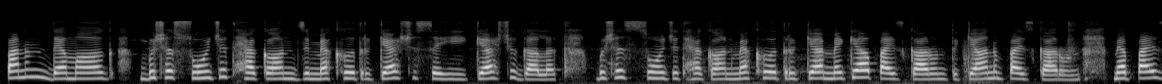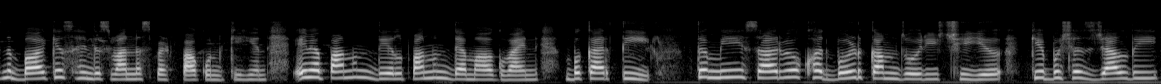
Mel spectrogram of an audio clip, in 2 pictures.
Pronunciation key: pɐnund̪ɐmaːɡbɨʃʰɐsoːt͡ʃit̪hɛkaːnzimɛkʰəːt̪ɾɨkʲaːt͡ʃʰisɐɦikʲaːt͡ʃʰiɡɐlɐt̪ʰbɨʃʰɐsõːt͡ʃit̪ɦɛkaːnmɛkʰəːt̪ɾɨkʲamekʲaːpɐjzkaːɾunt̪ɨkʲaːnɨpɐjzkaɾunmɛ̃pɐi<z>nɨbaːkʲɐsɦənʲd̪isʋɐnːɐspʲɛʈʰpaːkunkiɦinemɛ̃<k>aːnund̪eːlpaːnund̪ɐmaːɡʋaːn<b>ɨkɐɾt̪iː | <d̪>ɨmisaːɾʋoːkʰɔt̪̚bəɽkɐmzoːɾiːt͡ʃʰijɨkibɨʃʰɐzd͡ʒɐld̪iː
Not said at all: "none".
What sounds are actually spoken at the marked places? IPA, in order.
z, p, b, t̪

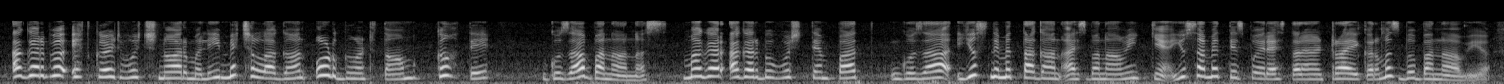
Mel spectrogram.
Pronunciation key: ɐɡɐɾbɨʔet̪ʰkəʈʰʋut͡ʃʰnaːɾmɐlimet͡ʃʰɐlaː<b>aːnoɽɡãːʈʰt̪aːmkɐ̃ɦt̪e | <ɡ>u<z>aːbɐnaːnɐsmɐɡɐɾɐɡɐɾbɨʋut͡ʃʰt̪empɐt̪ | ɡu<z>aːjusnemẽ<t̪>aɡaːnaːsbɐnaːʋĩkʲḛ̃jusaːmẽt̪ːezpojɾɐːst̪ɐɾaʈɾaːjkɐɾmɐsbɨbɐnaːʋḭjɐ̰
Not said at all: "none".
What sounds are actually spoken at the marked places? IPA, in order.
ɡ, ɡ, z, z, t̪

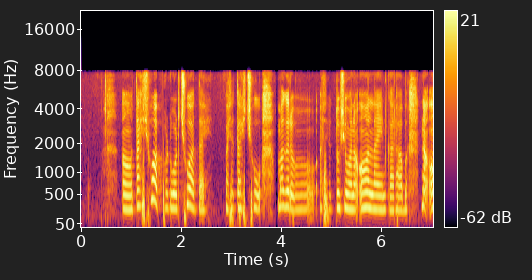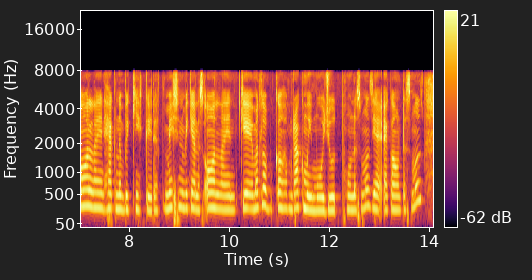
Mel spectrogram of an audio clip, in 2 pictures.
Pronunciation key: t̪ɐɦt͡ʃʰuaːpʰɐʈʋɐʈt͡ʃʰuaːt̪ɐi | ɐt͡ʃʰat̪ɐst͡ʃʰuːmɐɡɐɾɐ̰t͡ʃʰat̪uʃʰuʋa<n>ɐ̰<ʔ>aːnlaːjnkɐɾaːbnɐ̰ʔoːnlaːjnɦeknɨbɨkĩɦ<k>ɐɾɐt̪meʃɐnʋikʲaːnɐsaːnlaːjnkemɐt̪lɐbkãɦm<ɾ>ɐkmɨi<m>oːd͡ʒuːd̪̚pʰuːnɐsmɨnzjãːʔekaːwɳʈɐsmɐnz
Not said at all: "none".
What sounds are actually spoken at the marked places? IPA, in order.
n, ʔ, k, ɾ, m

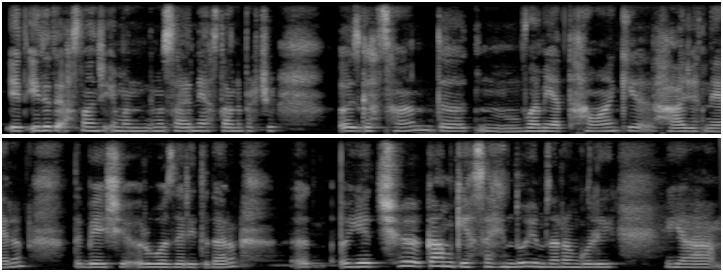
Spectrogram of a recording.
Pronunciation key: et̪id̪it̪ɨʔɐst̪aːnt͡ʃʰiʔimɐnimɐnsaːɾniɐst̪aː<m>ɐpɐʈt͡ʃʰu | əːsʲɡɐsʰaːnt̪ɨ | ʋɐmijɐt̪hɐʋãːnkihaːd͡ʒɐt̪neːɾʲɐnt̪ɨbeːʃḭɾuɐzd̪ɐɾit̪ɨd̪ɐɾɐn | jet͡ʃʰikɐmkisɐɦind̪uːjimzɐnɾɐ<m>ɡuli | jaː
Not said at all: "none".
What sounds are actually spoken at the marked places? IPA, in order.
n, ŋ

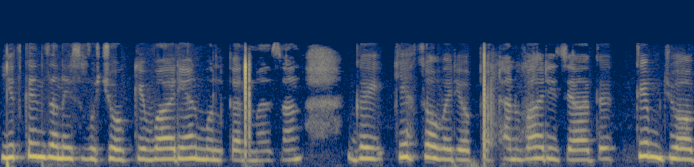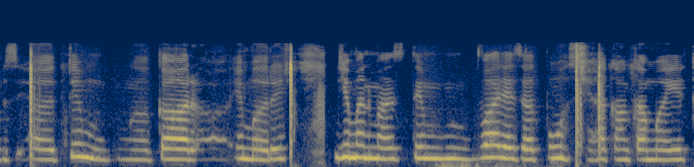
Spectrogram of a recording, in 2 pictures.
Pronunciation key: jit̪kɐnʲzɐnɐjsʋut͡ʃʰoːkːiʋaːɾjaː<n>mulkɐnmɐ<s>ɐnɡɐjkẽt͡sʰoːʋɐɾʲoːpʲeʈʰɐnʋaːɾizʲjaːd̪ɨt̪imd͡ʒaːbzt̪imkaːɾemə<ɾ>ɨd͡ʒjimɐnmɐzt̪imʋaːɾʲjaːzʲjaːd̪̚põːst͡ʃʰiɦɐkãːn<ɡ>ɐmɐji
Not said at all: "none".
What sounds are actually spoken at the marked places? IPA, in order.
n, z, ɾ, k

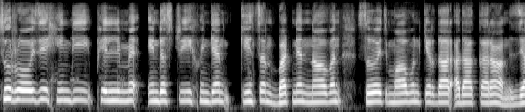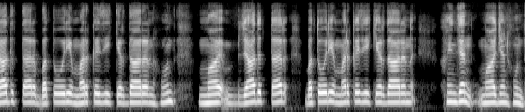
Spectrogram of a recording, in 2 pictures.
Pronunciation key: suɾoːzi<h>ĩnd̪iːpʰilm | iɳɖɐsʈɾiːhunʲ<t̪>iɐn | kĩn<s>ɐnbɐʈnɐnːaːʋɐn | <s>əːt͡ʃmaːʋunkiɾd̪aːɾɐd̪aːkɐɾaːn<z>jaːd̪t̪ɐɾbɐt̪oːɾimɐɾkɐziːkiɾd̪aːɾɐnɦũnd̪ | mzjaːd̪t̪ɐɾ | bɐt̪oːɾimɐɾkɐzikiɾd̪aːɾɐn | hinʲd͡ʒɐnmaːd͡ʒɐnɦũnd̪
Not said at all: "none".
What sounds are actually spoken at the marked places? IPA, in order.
h, d̪, s, s, z

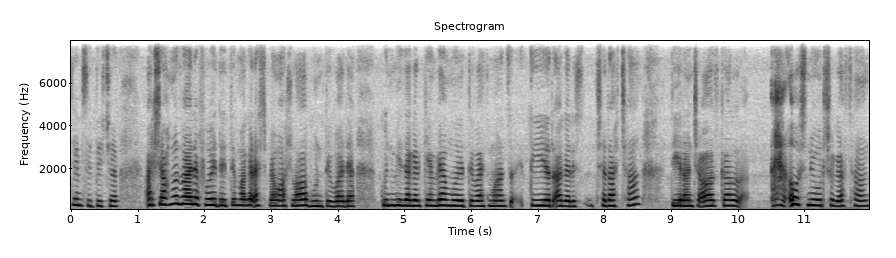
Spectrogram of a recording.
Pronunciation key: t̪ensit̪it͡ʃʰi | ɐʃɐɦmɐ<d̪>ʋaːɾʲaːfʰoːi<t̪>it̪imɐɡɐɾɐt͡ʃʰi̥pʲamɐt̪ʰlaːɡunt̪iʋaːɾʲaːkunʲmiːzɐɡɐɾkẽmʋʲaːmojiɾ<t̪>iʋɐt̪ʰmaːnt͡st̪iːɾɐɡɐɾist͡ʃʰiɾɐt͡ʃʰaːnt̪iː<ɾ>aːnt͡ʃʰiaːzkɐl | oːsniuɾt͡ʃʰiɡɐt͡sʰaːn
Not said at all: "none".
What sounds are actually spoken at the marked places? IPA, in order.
d̪, d̪, t̪, ɾ

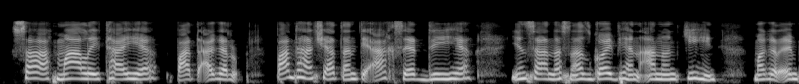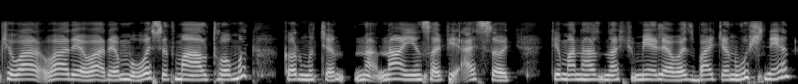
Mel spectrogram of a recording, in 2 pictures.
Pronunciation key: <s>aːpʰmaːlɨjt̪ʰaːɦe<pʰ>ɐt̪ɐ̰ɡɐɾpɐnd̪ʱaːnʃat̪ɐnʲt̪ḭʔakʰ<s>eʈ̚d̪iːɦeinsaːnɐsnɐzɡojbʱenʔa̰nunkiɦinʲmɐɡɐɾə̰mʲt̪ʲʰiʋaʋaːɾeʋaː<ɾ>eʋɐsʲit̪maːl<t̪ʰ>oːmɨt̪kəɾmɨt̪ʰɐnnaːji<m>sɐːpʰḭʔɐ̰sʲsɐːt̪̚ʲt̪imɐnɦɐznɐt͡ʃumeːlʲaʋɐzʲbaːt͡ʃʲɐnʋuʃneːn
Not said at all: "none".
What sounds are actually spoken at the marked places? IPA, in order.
s, p, s, ɾ, t̪ʰ, n

